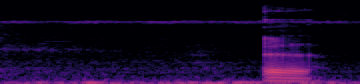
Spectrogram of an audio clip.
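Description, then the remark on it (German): A faint, steady high-pitched trill of crickets chirping in the dark runs unbroken in the background, with a short burst of a voice cutting in near the end. “Und wahrscheinlich hört ihr auch die Grillen im Hintergrund grillen.”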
